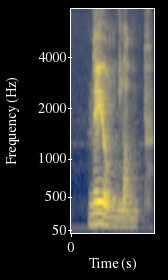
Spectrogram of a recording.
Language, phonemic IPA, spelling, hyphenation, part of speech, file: Dutch, /ˈneː.ɔnˌlɑmp/, neonlamp, ne‧on‧lamp, noun, Nl-neonlamp.ogg
- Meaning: neon lamp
